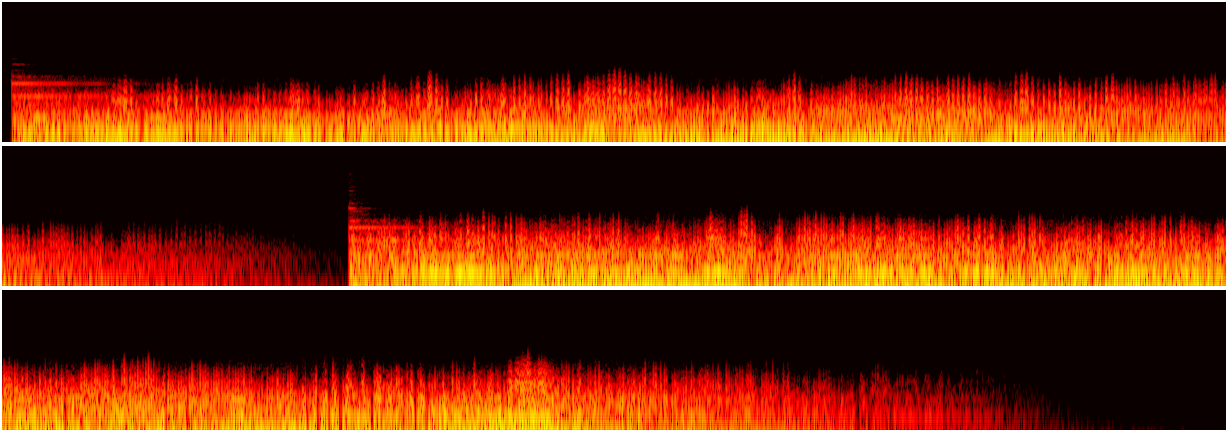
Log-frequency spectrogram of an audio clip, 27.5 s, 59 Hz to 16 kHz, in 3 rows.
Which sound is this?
back to the tasting room
Dark and creepy sound made with Omnisphere 2 and Ableton.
